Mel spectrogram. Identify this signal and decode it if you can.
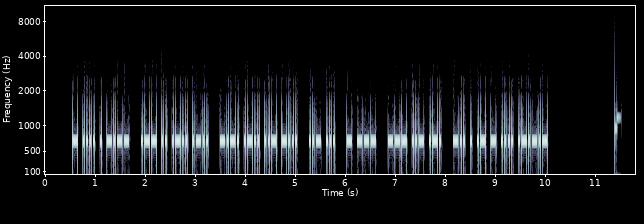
Morse code, heard as a keyed tone, about 34 wpm, 700 Hz. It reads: THEY WILL CLUB US TO OUR DEATH.
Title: Sentences from Top 1200 Words 35wpm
